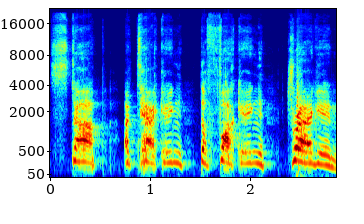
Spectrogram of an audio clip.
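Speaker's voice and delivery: acted screaming, yelling. Playing a character running while screaming at the others: in-character screaming. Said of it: "he's gonna start just screaming".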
